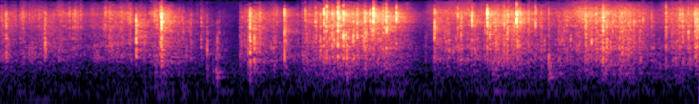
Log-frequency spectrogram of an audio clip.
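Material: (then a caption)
Paper. A stack of thin, crumpled, white printed pattern paper has its top sheets rubbed, pressed and crinkled by flat hands and fingertips. The result is a continuous, bright crinkling and rustling full of sharp crackles, with almost no low end and brief quieter dips between bursts of handling.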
